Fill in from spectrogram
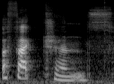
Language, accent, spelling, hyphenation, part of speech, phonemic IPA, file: English, US, affections, af‧fec‧tions, noun / verb, /əˈfɛkʃənz/, En-us-affections.ogg
- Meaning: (noun) plural of affection; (verb) third-person singular simple present indicative of affection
